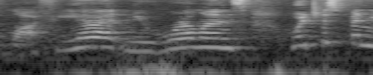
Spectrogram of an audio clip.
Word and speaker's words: Lafayette: 2 stops in Louisiana and New Orleans and Lafayette. I always say that wrong. You pronounced it right.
